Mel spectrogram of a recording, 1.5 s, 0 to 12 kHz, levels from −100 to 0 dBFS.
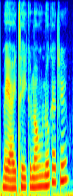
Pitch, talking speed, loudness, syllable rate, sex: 195 Hz, 325 wpm, -15 LUFS, 6.0 syllables/s, female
